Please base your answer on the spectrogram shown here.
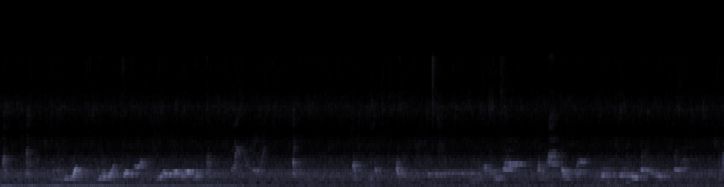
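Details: White-rumped shama singing to encourage other birds to sing, a lively run of short whistled notes, chirps and slurred phrases delivered in quick bursts, with faint low humming underneath.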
